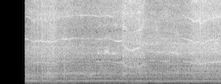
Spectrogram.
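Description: A dentist's drill whines steadily as a dentist drills at the molar of an elderly female patient in the patient's living room, in the Uckermark around Templin in northeastern Brandenburg, Germany; a high-pitched sustained tone with a low hum beneath, briefly rising in pitch and intensity midway before settling back.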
